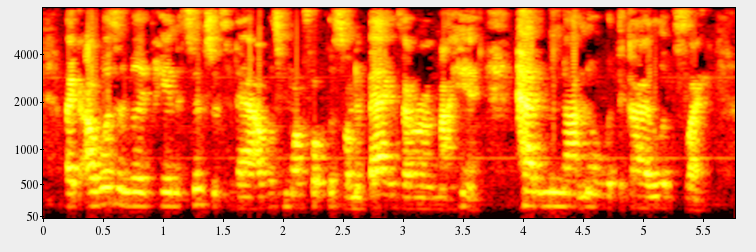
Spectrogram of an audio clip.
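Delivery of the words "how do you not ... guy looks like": ordinary talk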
